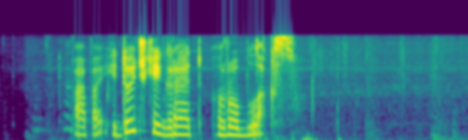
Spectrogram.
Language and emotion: Russian, neutral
